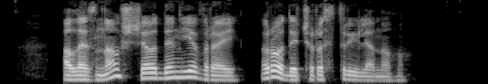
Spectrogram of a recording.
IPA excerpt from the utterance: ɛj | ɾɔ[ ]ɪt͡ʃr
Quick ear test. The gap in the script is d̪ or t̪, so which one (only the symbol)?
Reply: d̪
